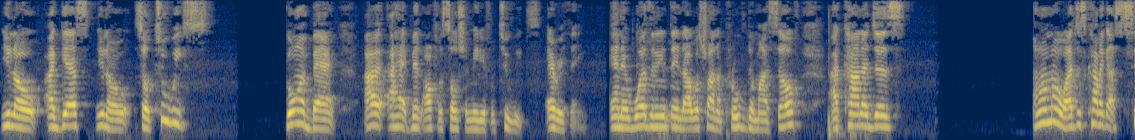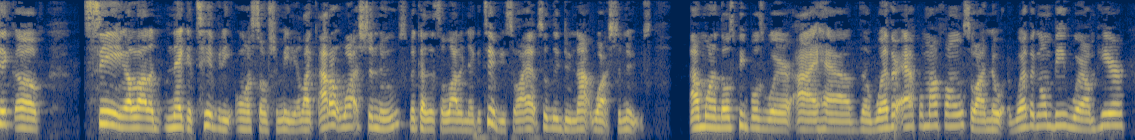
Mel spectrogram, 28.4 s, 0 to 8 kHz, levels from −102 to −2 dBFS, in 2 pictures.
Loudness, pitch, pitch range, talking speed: -19 LUFS, 180 Hz, 155-210 Hz, 220 wpm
